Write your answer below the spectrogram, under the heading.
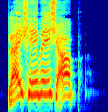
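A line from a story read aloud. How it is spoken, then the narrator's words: Calling out. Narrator (German): rief Amalie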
